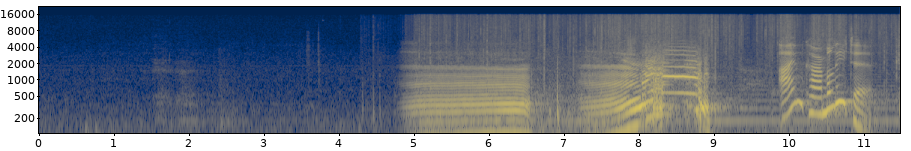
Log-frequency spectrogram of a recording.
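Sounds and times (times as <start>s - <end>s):
cow mooing from a talking store display record: 4.8s - 9.2s
speech: 10.0s - 11.4s.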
